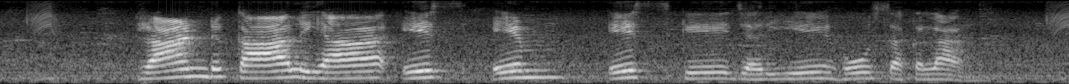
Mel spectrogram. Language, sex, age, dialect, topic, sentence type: Bhojpuri, female, 18-24, Western, banking, statement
